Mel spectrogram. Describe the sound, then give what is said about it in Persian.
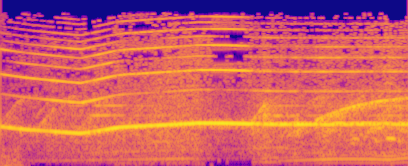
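Sirens of dozens of ambulances heading to the site of a suicide bombing at a crowded park in Lahore, Pakistan, wail steadily, their rising and falling tones overlapping, loud, with the low rumble of vehicle engines underneath and no voices. “به دنبال انفجار نیرومند در لاهور، ده‌ها آمبولانس به محل رویداد حرکت کردند.”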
